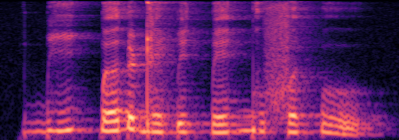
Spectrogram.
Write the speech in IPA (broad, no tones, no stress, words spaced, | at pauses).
ɓi k͡pəɗəɖeɓe k͡peɡ͡bu fək͡pu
